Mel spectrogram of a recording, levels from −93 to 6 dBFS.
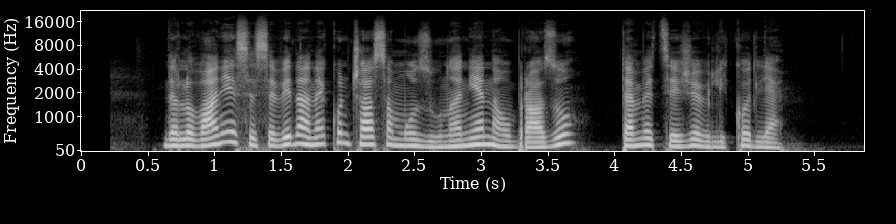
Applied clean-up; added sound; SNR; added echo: none; none; none; none.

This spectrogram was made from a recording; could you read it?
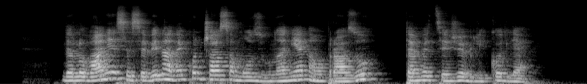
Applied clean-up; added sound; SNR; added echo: none; none; none; reverberation time 0.3 s.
